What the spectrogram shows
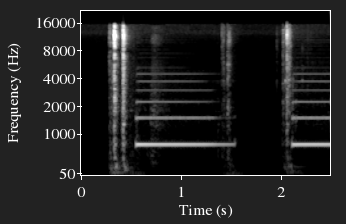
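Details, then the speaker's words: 2015 GMC Canyon All Terrain won't start: key clicks then steady warning chime twice, warning lights on, no starter or engine sound; no-crank, cause unknown. "all the does is show us all these lights you won't even try to like crank or nothing"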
